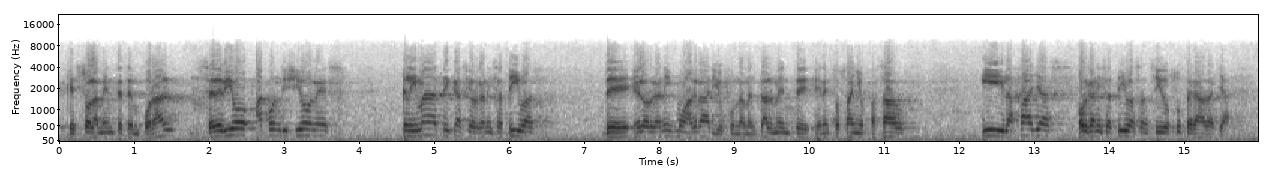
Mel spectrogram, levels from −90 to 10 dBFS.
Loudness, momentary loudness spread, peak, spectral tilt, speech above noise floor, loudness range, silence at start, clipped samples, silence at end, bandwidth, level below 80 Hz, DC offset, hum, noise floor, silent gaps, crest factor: -15 LUFS; 13 LU; 0 dBFS; -5.5 dB/octave; 20 dB; 3 LU; 0 s; under 0.1%; 0 s; 8.8 kHz; -38 dBFS; under 0.1%; none; -35 dBFS; none; 16 dB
